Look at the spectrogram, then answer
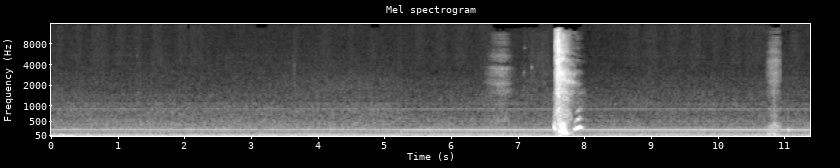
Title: lots of cold sneezes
